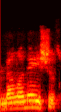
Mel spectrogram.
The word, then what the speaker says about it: melanaceous: If you have more melanin in your skin, you're melanaceous, which rhymes with gracious and spacious and efficacious, and it means more melanin in your skin.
